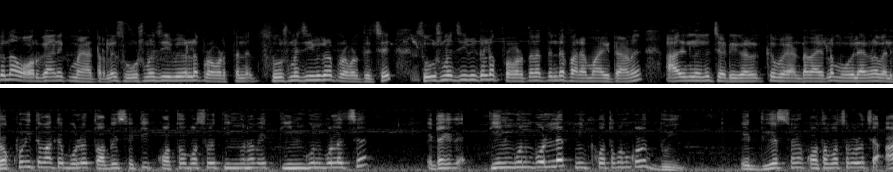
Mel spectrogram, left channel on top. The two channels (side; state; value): both; different; correlation 0.01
